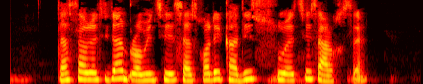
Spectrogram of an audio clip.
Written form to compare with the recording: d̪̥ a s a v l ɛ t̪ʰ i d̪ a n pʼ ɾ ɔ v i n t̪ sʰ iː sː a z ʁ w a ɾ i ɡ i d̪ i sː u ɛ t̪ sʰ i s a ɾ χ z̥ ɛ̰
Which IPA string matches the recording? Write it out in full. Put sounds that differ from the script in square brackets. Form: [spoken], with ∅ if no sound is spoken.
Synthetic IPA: d̪̥ a s a v l ɛ t̪ʰ i d̪ a n pʼ ɾ ɔ v i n t̪ sʰ iː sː a z ʁ w a ɾ i ɡ [a] d̪ i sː u ɛ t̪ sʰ i s a ɾ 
